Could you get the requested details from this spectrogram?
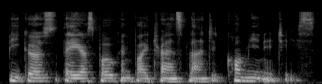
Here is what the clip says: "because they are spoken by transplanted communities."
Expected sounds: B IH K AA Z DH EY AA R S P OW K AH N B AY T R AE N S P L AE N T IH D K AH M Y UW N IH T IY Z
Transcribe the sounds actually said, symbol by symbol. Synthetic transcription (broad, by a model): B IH K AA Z DH EY AA R S P OW K AH N B AY T R AE N S P L AE N T IH D K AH M Y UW N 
